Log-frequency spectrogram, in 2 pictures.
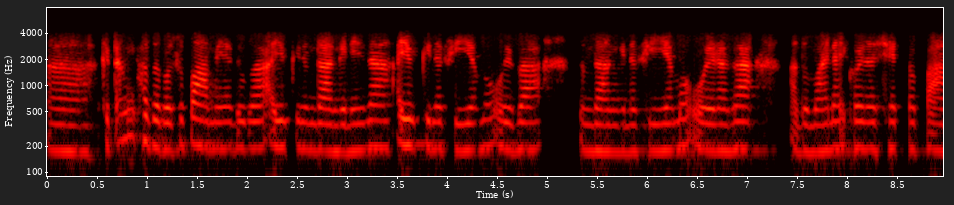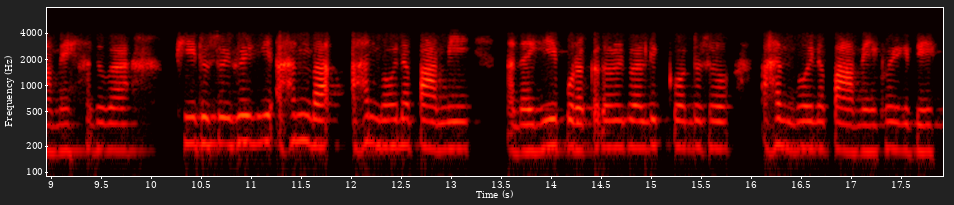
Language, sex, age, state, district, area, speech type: Manipuri, female, 45-60, Manipur, Churachandpur, rural, conversation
